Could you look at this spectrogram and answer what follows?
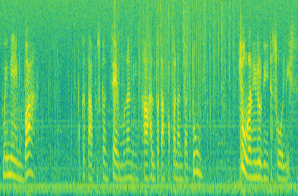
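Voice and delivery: fast grumbling under the breath. Acted. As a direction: mutter the complaint quickly, barely audible. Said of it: "Anong binubulong mo dyan".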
